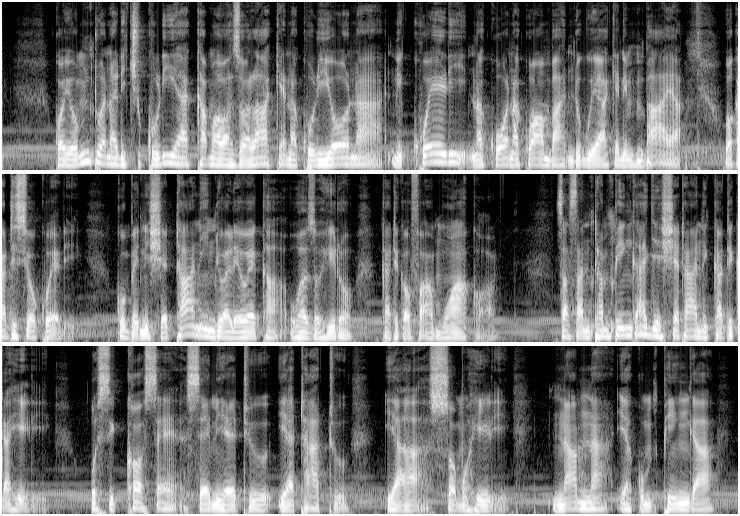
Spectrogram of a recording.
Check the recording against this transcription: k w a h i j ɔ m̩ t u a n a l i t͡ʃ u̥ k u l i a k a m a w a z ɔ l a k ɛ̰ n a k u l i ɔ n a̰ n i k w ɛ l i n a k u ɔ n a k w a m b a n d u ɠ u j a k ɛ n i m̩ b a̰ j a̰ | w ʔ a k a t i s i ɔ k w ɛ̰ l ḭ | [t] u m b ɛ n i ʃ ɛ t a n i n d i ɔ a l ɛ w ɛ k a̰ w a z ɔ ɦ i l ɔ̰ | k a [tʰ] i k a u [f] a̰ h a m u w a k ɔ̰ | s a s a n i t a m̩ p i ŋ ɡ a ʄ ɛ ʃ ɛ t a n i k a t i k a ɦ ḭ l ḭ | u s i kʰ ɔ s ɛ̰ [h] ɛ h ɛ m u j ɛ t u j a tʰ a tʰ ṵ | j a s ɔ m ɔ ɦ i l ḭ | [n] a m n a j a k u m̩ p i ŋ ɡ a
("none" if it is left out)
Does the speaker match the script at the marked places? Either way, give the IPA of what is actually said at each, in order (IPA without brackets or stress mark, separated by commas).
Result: k, t, f, s, n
